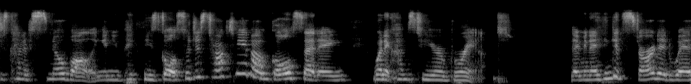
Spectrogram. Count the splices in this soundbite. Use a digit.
1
